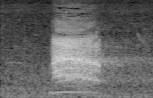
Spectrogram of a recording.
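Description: A deer gives a single harsh, raspy call lasting about half a second.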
